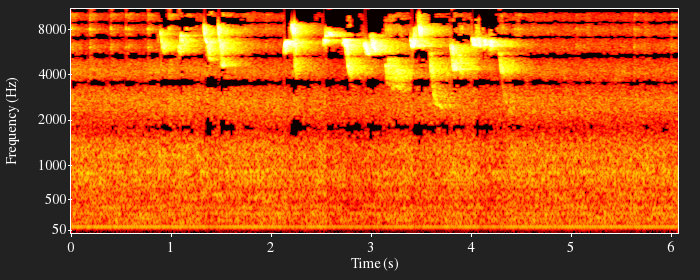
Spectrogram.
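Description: A songbird singing a quick run of about a dozen short, high, falling chirps, starting about a second in and lasting some three seconds, over a steady background hiss.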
